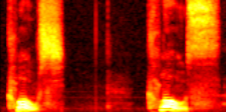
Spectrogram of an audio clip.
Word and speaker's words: close: close, close. 한 번 더 close라고 발음을 하셔야 합니다.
